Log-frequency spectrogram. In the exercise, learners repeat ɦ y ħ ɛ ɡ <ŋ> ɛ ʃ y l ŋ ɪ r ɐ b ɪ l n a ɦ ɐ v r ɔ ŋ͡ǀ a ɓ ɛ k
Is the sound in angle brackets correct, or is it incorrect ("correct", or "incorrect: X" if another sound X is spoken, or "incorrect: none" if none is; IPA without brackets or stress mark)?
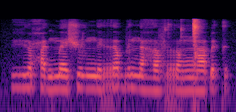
incorrect: m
